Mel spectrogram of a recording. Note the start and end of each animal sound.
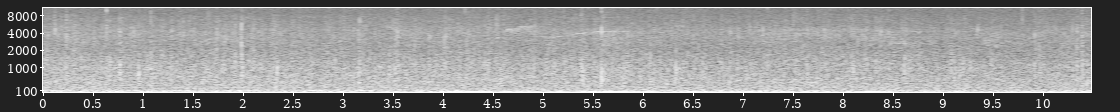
4.3s-6.2s: Eastern Wood-Pewee (Contopus virens)

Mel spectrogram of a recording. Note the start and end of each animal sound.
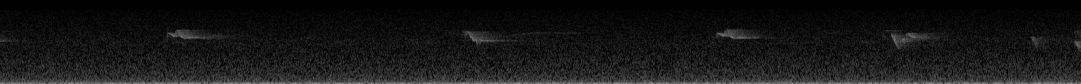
0.0s-10.8s: Blue-headed Vireo (Vireo solitarius)
4.8s-6.0s: Eastern Wood-Pewee (Contopus virens)
10.1s-10.8s: Scarlet Tanager (Piranga olivacea)

